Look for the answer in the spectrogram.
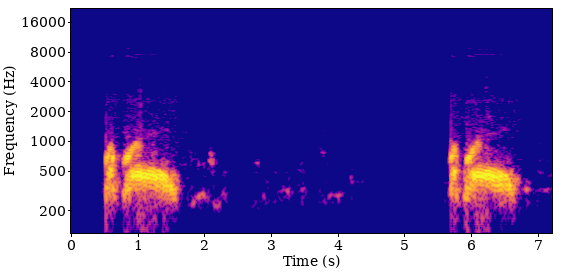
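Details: Imperial pigeon lure call, also known locally as kungkung or cakurra, used to attract the bird: a low, deep booming coo with a short lead-in note, given twice about five seconds apart, with faint soft sounds between.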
